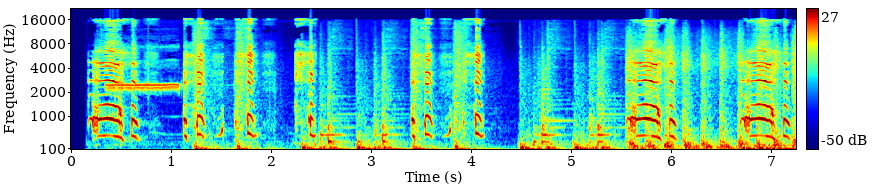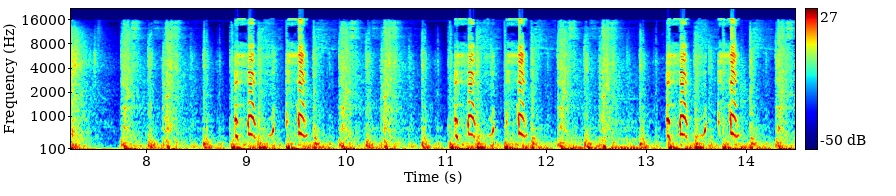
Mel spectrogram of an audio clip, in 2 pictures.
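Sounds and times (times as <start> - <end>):
baby crying: 0.2 - 2.5, 3.4 - 4.2, 5.6 - 7.4, 8.8 - 9.7, 11.0 - 11.9, 13.2 - 14.0
drum: 1.1 - 14.4.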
